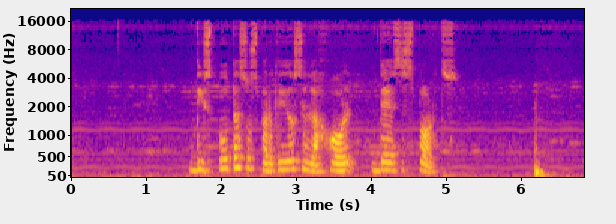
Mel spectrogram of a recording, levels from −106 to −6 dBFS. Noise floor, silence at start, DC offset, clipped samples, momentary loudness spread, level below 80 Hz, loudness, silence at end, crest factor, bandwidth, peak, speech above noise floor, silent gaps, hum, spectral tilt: -50 dBFS; 0.85 s; under 0.1%; under 0.1%; 15 LU; -40 dBFS; -20 LUFS; 0.2 s; 18 dB; 16.5 kHz; -4 dBFS; 31 dB; none; none; -6 dB/octave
